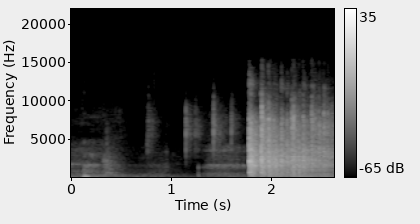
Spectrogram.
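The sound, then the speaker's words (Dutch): Scattered light clicks give way to a loud, clattering rattle of two dice tumbling and bouncing across a hard tabletop, landing on a two and a four, with no talking. “Dan vliegen de dobbelstenen eh, over tafel.”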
